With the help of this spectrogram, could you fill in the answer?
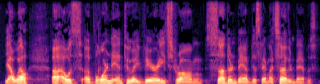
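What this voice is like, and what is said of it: Texan Southern American accent. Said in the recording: “I am a Texan still. I mean, you don't get that out of your blood. ... People still recognize my accent”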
